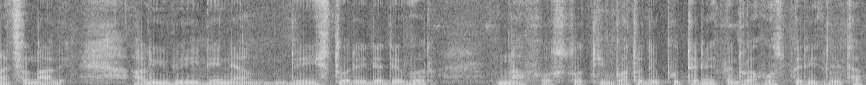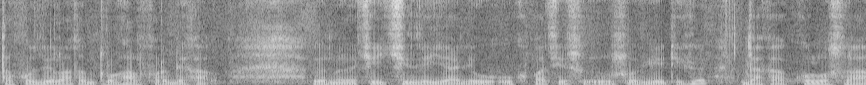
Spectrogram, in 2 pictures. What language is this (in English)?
Romanian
